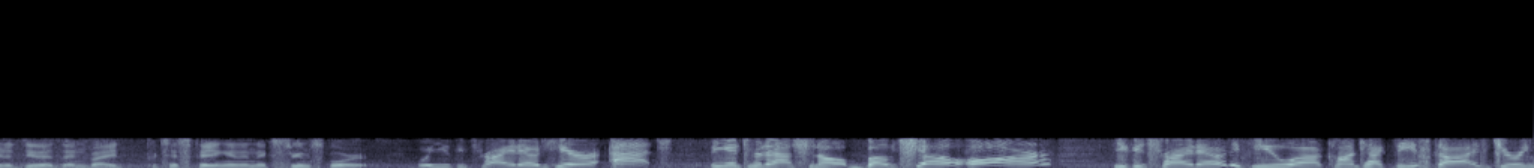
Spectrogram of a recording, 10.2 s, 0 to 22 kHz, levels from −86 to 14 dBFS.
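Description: From start to finish the high end sounds gritty and metallic, with hiss-like components sitting at pitches that bear no relation to the sound itself, and the spectrum running hard up to a sharp edge at 4 kHz. This is aliasing: the audio was taken down to a lower rate, which fits a conversion from 44.1 kHz to 8 kHz, without first removing content above 4 kHz. That content folded back below the edge, landing roughly 15 dB under the wanted signal.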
